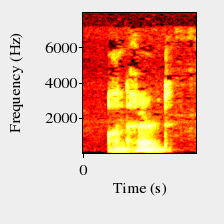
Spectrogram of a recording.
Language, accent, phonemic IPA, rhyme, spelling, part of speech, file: English, Southern England, /ʌnˈhɜː(ɹ)d/, -ɜː(ɹ)d, unheard, adjective / verb, LL-Q1860 (eng)-unheard.wav
- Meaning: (adjective) 1. Not heard 2. Not listened to 3. Not known to fame; not illustrious or celebrated; obscure; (verb) simple past and past participle of unhear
